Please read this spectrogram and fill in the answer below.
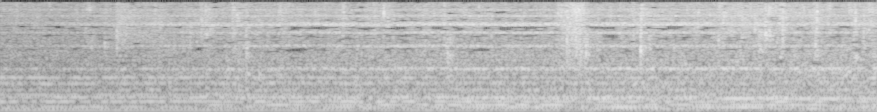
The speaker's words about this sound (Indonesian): Aku lanjut mencuci piring-piring yang tinggal beberapa lagi itu.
